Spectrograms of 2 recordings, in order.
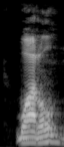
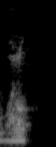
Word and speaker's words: Waddle: Waddle, like a penguin or a duck, you know, waddle.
